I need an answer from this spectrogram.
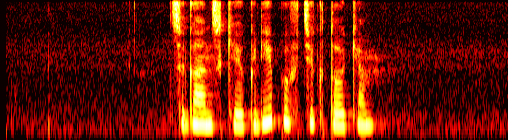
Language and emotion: Russian, neutral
